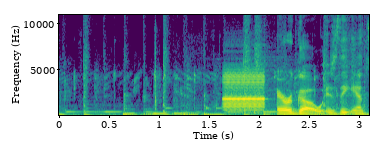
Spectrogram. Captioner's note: buzzer sounding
